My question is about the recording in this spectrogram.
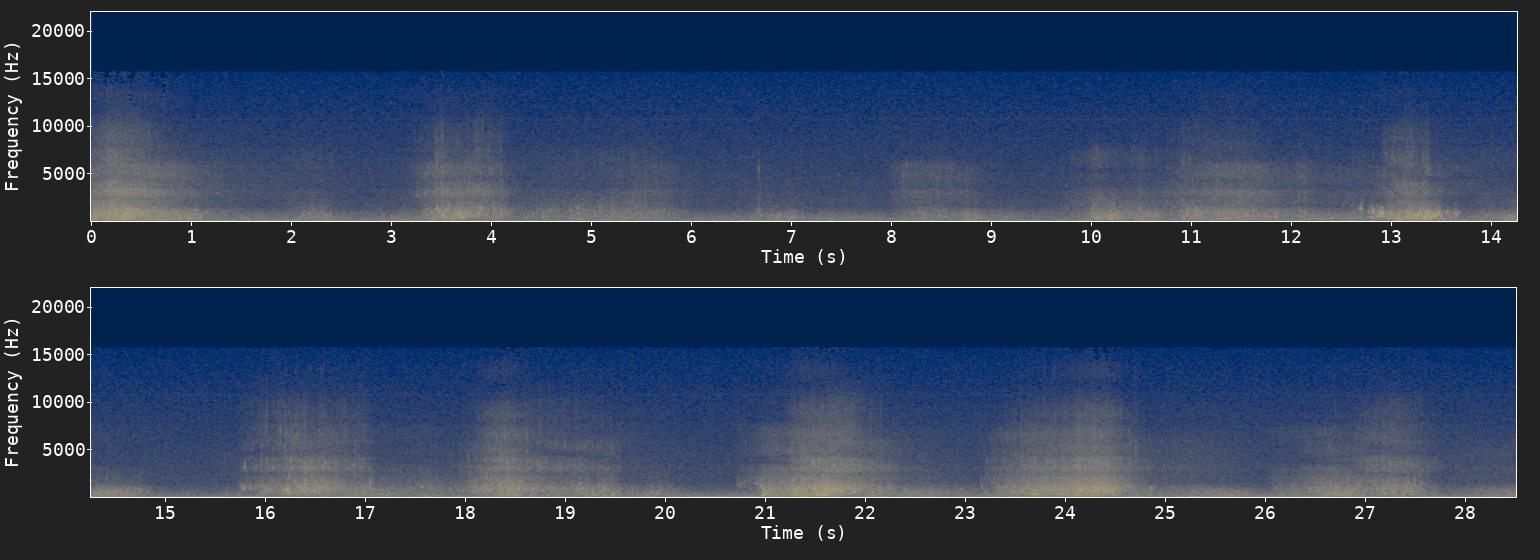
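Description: Small sea waves breaking and washing up a sand beach, one surge every two to three seconds.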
